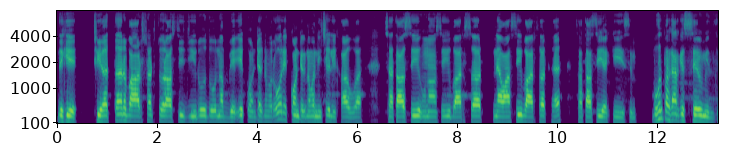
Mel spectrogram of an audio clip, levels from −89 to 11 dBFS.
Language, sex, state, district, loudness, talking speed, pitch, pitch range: Hindi, male, Bihar, Jahanabad, -16 LUFS, 140 wpm, 140 Hz, 130-150 Hz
